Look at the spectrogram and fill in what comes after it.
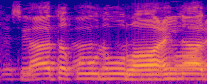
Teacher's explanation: را کے بعد میں الف ہے، یہ الف بھی پر کر کے پڑھا جا رہا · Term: الف مفخمہ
